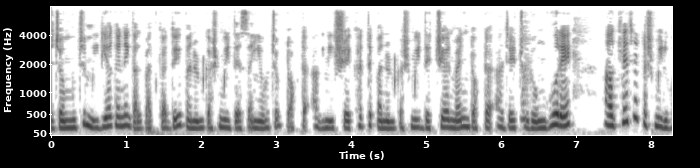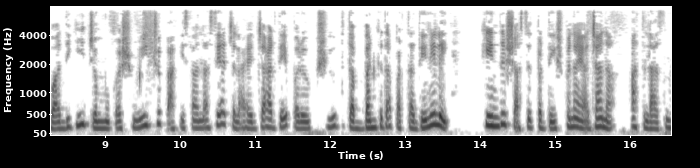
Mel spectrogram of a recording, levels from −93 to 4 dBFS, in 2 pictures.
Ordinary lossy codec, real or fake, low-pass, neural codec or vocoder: none; real; 7.2 kHz; none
